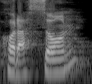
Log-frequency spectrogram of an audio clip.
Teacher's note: it ends with an N, but that spoken accent is on the last syllable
